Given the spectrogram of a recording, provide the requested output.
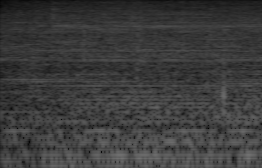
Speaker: Double-check all all of our connections with a screwdriver and should be set. And there she goes.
